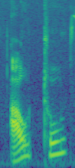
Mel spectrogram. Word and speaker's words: Auto: we have a car car in German means out to and this article is D so it's neutral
